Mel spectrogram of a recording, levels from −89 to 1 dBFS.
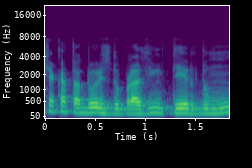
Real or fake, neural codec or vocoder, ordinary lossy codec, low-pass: fake; codec, 16 kHz, 6 kbps, DAC; none; none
